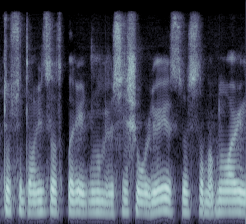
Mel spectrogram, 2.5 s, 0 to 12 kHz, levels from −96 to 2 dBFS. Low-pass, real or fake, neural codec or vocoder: 9.9 kHz; fake; autoencoder, 22.05 kHz, a latent of 192 numbers a frame, VITS, trained on one speaker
